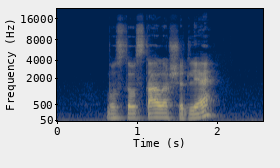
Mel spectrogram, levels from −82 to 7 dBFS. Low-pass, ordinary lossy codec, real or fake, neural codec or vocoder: 19.8 kHz; none; fake; vocoder, 44.1 kHz, 128 mel bands every 512 samples, BigVGAN v2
